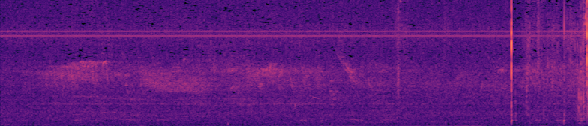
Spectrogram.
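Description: Outdoor ambience with faint, wavering bird calls and a low steady rumble, broken by a sharp click about seven seconds in.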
